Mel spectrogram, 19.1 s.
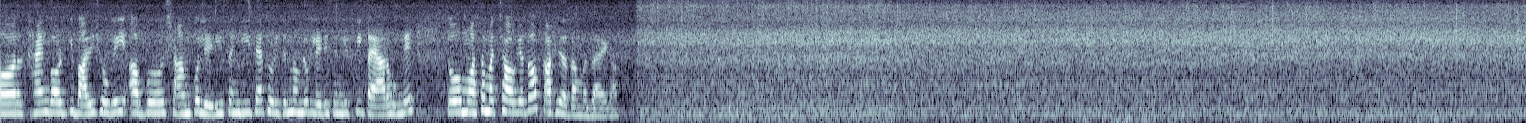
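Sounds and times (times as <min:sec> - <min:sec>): heavy rain on concrete: 0:00.0 - 0:19.0.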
